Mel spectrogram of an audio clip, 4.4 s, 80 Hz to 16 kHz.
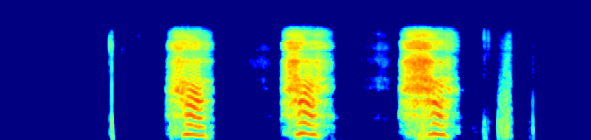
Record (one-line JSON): {"exhalation_length": "4.4 s", "exhalation_amplitude": 21499, "exhalation_signal_mean_std_ratio": 0.35, "survey_phase": "alpha (2021-03-01 to 2021-08-12)", "age": "18-44", "gender": "Female", "wearing_mask": "No", "symptom_none": true, "smoker_status": "Never smoked", "respiratory_condition_asthma": false, "respiratory_condition_other": false, "recruitment_source": "REACT", "submission_delay": "1 day", "covid_test_result": "Negative", "covid_test_method": "RT-qPCR"}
